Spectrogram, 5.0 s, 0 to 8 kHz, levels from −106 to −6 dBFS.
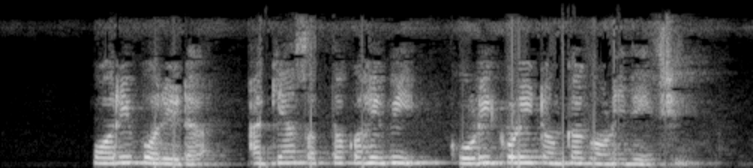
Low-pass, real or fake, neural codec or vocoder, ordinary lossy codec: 7.2 kHz; real; none; AAC, 32 kbps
